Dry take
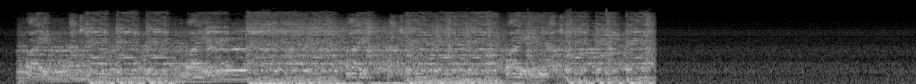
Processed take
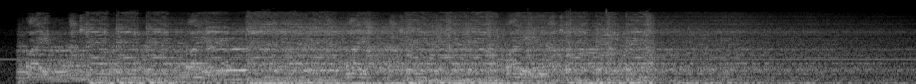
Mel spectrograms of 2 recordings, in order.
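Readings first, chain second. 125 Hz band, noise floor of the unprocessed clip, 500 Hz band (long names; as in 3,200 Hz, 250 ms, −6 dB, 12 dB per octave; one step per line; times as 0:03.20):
−5.0 dB, −45 dBFS, −5.0 dB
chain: feedback delay with all-pass diffusion 926 ms, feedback 62%, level −7.5 dB
steady tone 1,200 Hz −39 dBFS
level −6 dB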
